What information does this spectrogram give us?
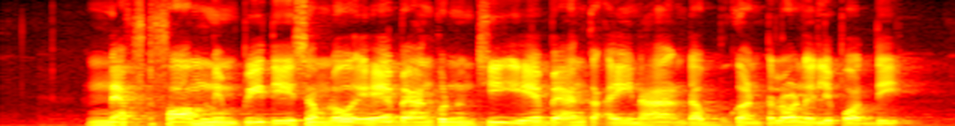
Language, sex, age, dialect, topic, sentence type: Telugu, male, 18-24, Utterandhra, banking, statement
